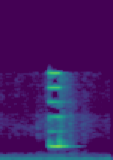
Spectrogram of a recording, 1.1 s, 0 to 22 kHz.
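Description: A kitchen timer being set for 30 minutes gives a single short, high electronic beep over a faint background hum in a quiet kitchen.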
